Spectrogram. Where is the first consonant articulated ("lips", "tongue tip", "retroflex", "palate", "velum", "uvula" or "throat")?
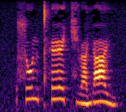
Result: tongue tip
